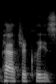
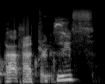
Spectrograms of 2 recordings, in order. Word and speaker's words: Patroclus: I think Azzy and Patroclus have both not been asked a question yet.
